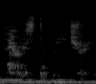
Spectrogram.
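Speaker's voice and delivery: soft unvoiced whisper of a name; a spooky whisper; whispered dread. Real, not acted. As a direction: hush it like a bad omen. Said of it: "dreaded character name".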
